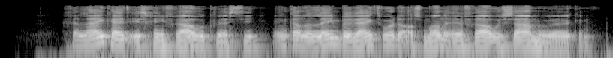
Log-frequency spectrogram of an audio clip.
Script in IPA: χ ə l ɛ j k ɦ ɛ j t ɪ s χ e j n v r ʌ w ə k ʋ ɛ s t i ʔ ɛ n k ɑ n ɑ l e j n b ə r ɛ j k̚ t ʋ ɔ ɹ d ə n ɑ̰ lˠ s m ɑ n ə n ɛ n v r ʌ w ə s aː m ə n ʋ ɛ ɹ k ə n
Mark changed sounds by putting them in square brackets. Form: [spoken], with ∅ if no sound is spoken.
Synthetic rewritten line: χ ə l ɛ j k ɦ ɛ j t ɪ s χ e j n v r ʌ w ə k ʋ ɛ s t i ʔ ɛ n k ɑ n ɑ l e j n b ə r ɛ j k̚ t ʋ ɔ ɹ d ə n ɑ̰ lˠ s m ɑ n ə n ɛ n v r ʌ w ə s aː m ə n ʋ ɛ ɹ k ə n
